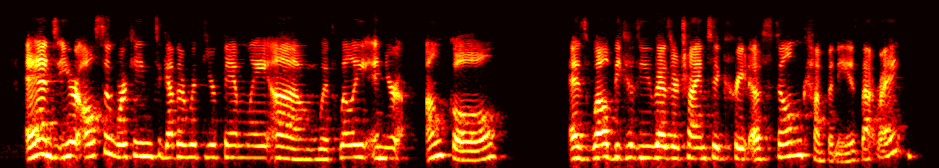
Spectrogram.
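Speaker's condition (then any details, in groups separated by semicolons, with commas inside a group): No condition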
